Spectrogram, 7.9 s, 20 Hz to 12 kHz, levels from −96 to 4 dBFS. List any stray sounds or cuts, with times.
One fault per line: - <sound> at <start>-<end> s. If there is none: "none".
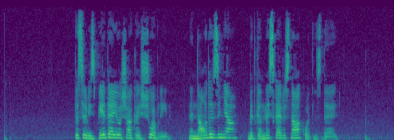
none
